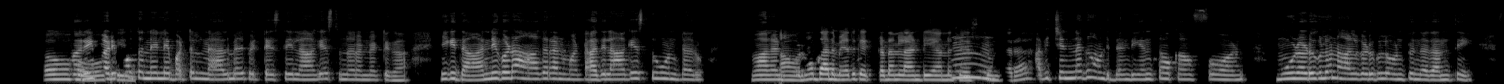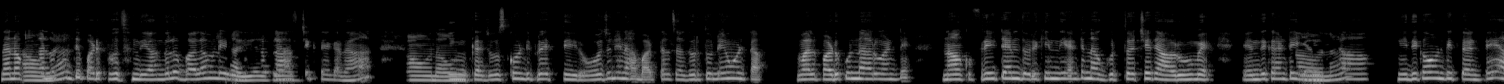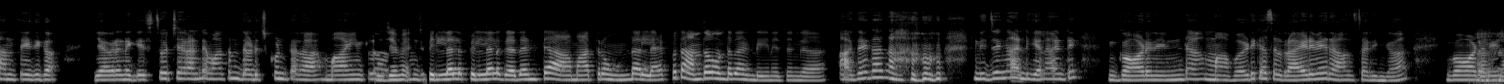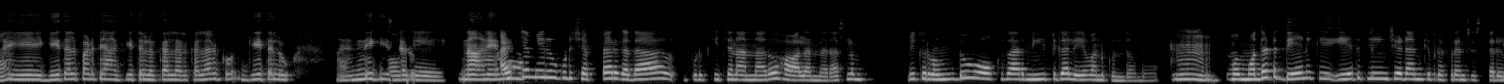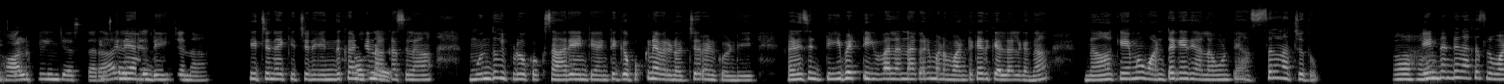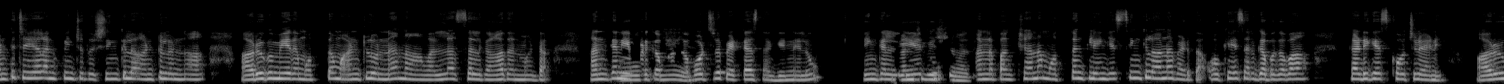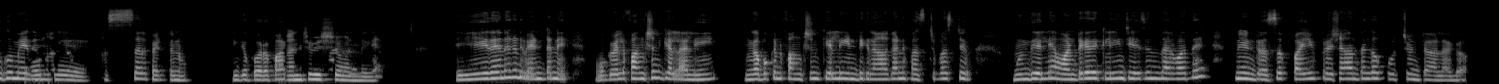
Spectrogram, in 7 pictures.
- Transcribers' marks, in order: tapping; in English: "ఫోర్"; other background noise; chuckle; in English: "ఫ్రీ టైమ్"; in English: "గెస్ట్"; in English: "రూమ్"; chuckle; in English: "కలర్ కలర్"; in English: "కిచెన్"; in English: "హాల్"; in English: "నీట్‌గా"; in English: "క్లీన్"; in English: "ప్రిఫరెన్స్"; in English: "హాల్ క్లీన్"; in English: "కిచెన్"; in English: "సింక్‌లో"; in English: "కబోర్డ్స్‌లో"; in English: "క్లీన్"; in English: "సింక్‌లోనే"; in English: "ఫంక్షన్‌కెళ్లాలి"; in English: "ఫంక్షన్‌కెళ్ళి"; in English: "ఫస్ట్ ఫస్ట్"; in English: "క్లీన్"; in English: "డ్రెస్ అప్"
- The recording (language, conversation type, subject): Telugu, podcast, 10 నిమిషాల్లో రోజూ ఇల్లు సర్దేసేందుకు మీ చిట్కా ఏమిటి?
